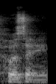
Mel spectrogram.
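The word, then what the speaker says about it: José: the world right now Jose Aldo I think his name is pronounced Jose not Jose as they keep on saying it but Jose Aldo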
